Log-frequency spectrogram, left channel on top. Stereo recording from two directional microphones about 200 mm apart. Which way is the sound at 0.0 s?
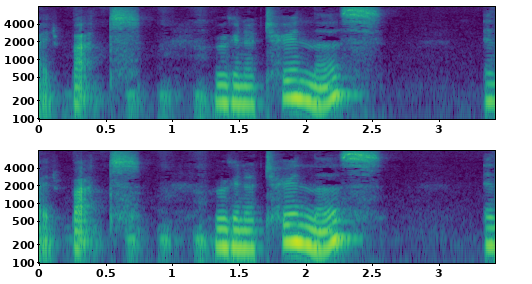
25° left (ahead or behind).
